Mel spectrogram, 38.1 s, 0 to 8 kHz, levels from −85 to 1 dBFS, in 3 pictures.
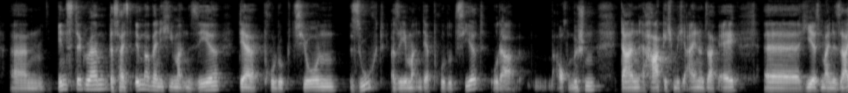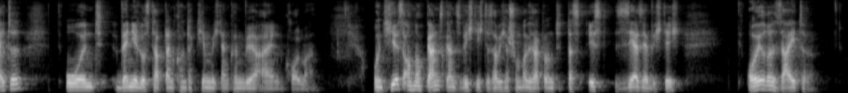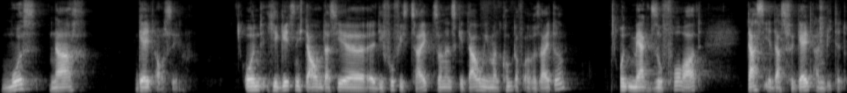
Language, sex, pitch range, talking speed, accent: German, male, 95-110 Hz, 160 wpm, German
